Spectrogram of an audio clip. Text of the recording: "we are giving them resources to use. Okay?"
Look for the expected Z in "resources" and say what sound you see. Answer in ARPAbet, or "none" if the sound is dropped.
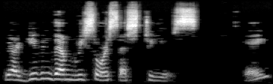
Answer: S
